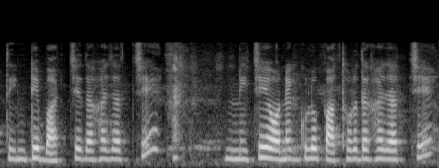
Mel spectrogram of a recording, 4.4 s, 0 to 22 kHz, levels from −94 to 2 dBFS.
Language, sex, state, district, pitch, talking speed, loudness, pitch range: Bengali, female, Chhattisgarh, Raipur, 220 Hz, 125 wpm, -19 LUFS, 210-240 Hz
